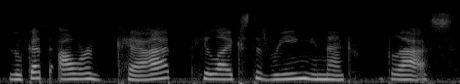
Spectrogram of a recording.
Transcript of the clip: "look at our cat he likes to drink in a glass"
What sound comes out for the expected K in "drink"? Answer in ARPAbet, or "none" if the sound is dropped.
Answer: none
